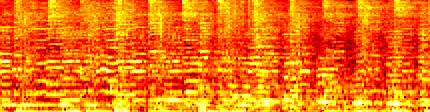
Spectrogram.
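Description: Piano accordion playing the melody in an instrumental break between sung verses, over a band keeping a steady beat with a bass line underneath.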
